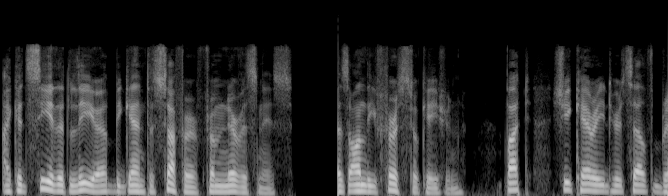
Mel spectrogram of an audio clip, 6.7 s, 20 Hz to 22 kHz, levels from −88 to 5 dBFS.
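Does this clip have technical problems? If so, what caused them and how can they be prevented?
Yes. At 3.29 s, after a 0.41 s pause, the speech shows a clipped start after a pause. About 90 ms of its opening is swallowed while the output device wakes from sleep and relocks. A muted pause only drops background and keeps every sound, but this cuts the first sounds off. Keeping the output stream running through silence prevents it.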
